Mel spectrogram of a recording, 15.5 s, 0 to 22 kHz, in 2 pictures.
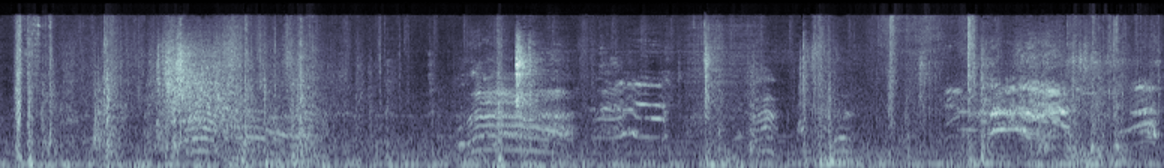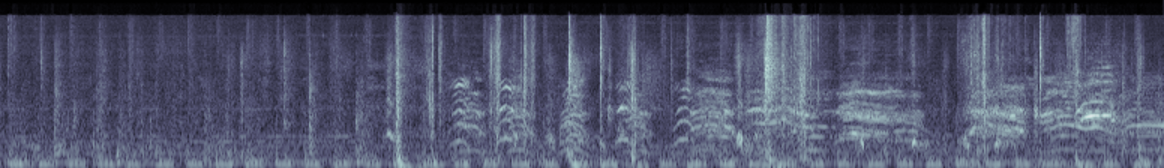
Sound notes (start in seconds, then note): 0.0 thudding; 3.0 both groaning; 10.2 slapping; 10.7 both shrieking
